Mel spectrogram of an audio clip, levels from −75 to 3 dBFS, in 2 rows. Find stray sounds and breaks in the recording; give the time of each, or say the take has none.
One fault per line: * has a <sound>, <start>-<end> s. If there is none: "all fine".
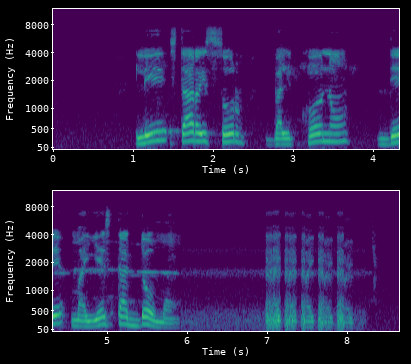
* has a laugh, 7.0-8.1 s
